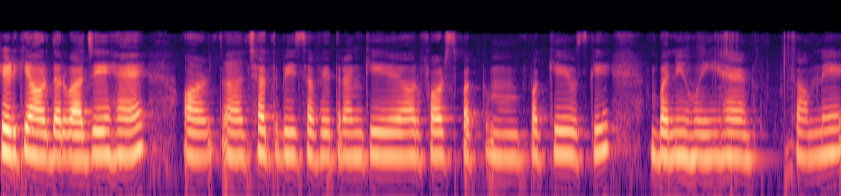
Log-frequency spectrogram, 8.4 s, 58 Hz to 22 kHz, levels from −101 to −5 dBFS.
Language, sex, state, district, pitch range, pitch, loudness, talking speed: Hindi, female, Uttar Pradesh, Varanasi, 200-210 Hz, 205 Hz, -21 LUFS, 150 wpm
